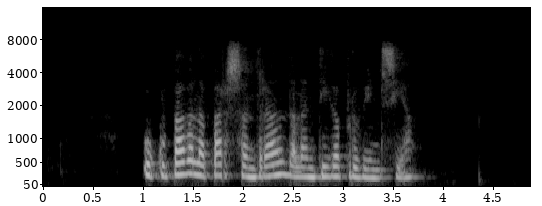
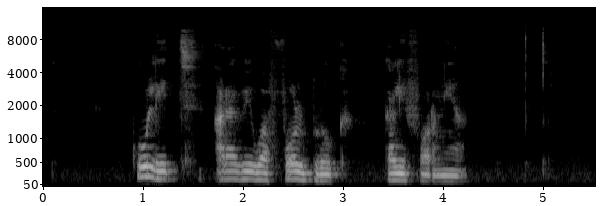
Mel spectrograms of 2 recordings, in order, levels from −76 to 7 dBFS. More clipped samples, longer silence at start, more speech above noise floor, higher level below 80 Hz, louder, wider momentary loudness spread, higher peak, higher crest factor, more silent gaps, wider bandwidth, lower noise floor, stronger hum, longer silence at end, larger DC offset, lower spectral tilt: neither; about the same, 1 s vs 0.95 s; first, 51 dB vs 39 dB; first, -64 dBFS vs -78 dBFS; first, -22 LUFS vs -29 LUFS; second, 9 LU vs 20 LU; first, -6 dBFS vs -14 dBFS; about the same, 18 dB vs 16 dB; neither; second, 7.8 kHz vs 10.5 kHz; first, -72 dBFS vs -67 dBFS; neither; second, 1.15 s vs 1.3 s; neither; about the same, -6.5 dB/octave vs -6 dB/octave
